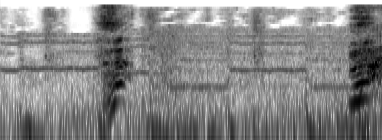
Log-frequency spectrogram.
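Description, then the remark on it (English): A dog barks twice, about a second apart, with sharp, fairly loud yaps over a steady, faint electronic hum in the background. “This is why I hate dogs.”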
